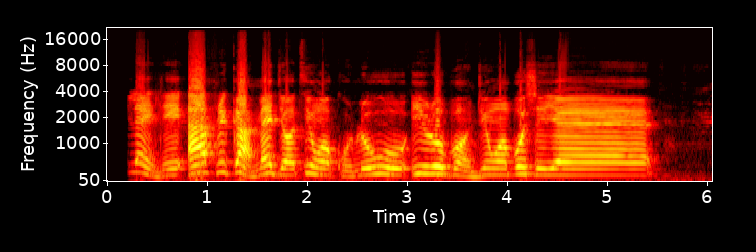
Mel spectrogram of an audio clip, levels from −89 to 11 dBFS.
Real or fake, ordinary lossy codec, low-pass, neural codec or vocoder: real; none; 19.8 kHz; none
